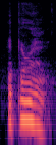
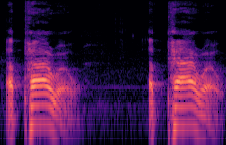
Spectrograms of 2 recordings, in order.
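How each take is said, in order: First: アパレル said in a mock French accent, higher; アパレル with a playful fake French lilt; joking French-style アパレル. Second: アパレル said the English way, stress on パ; アパレル with English stress on the second syllable; English-style アパレル, パ stressed; English apparel. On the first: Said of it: "多分フランス語だと". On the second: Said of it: "英語ではですね". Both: Shown as a demonstration.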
